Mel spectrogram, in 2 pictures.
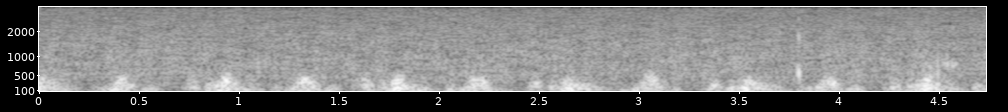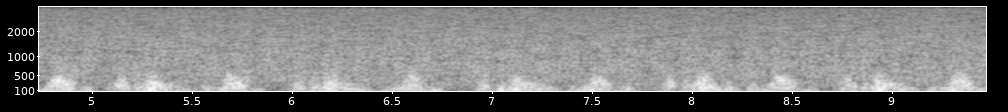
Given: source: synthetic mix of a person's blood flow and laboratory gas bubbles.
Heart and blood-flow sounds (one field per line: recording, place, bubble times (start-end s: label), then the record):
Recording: Doppler ultrasound of blood flow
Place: precordium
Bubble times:
3.77-3.84 s: bubbles
4.40-4.60 s: bubbles
From the record:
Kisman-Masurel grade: 112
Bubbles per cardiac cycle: 1 to 2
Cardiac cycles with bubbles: 1 to 10%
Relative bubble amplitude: moderate (0.250 to 0.450)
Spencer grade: 1 (occasional bubble signal discernible with the cardiac motion signal, with majority of cardiac periods free of bubbles)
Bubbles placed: anywhere in the cardiac cycle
